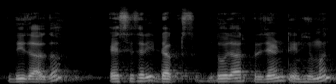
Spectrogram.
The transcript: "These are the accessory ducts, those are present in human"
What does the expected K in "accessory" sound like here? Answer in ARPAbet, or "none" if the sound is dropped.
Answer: none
